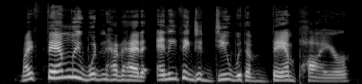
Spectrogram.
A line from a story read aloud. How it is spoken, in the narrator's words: growled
